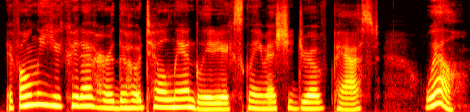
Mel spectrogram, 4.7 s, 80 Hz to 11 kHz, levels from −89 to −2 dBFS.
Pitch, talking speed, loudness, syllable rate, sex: 220 Hz, 190 wpm, -16 LUFS, 5.1 syllables/s, female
